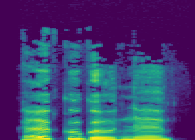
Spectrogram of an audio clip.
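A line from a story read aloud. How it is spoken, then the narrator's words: Grumbling lion. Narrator (Russian): пробурчал лев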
